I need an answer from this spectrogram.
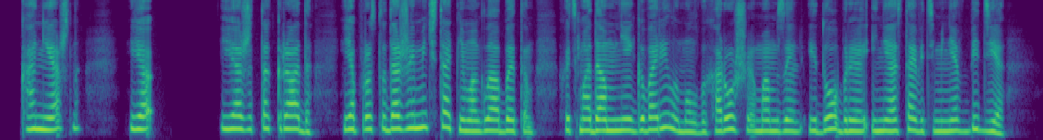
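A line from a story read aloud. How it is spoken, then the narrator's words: Sobbing girl, rapid chatter. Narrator (Russian): рыдая тараторила девочка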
